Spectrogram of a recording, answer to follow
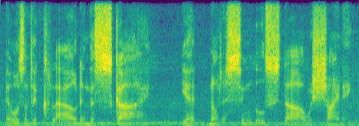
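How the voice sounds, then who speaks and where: An actor playing a noble, resolute young hero who speaks in an earnest, rousing way. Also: male voice, lowish voice, unhurried, creaky, very noisy. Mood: storytelling. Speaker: game companion. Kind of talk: video game dialogue.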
